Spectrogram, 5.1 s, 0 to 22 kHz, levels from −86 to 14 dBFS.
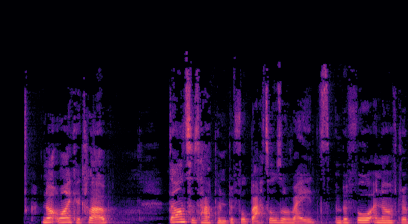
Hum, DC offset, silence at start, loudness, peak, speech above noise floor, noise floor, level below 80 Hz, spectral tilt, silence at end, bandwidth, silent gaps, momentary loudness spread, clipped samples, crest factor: none; under 0.1%; 0.55 s; -16 LUFS; 0 dBFS; 32 dB; -48 dBFS; -58 dBFS; -5 dB/octave; 0 s; 16 kHz; none; 9 LU; under 0.1%; 16 dB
